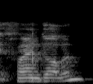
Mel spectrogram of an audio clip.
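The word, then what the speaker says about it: Llangollen: Isn't it Clangolan?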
